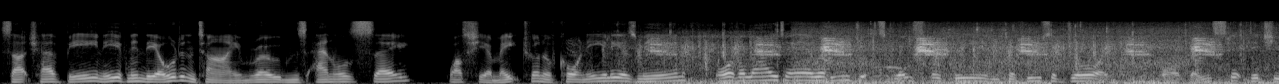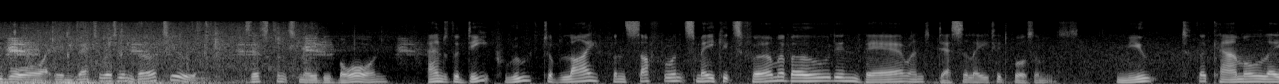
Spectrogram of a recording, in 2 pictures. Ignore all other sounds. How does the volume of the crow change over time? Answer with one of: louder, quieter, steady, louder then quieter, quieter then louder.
louder then quieter.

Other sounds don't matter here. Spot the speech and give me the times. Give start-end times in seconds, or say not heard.
0.0-25.5.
